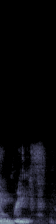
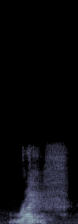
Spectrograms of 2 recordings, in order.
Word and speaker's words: Rife: have a clause rife I was once a wreath but they say it rhymes with good life rife so from rife winery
